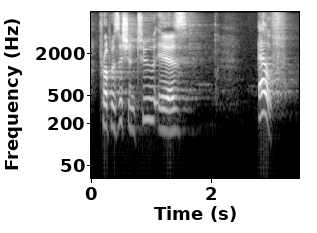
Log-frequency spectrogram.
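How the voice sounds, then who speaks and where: A man's voice in a French accent. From Switzerland, Geneva (French-speaking). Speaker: economist, conference speaker. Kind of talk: plenary lecture. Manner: animated.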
